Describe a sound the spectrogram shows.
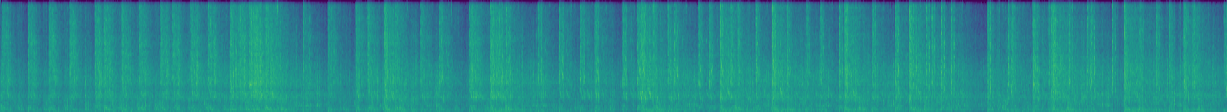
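Fireworks crackle and bang rapidly, close by.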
